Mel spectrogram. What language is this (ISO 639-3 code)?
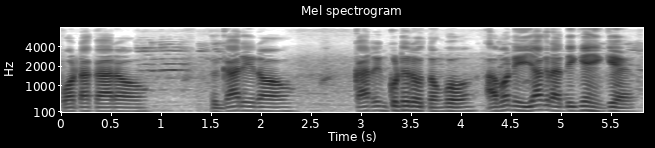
trp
